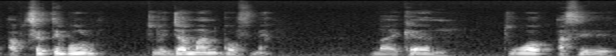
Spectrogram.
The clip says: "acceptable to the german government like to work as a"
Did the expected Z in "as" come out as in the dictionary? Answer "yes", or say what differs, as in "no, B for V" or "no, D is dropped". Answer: no, S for Z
